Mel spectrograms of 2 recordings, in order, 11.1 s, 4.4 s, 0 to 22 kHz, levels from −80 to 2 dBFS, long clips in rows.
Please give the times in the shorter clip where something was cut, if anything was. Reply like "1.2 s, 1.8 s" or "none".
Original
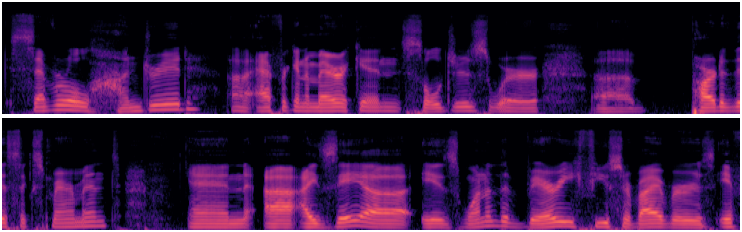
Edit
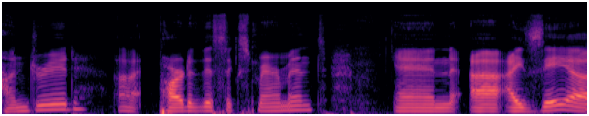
1.0 s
